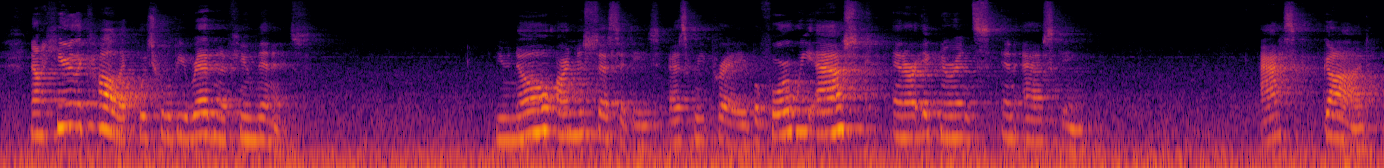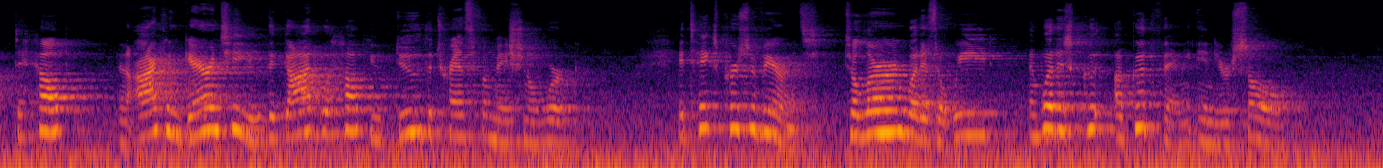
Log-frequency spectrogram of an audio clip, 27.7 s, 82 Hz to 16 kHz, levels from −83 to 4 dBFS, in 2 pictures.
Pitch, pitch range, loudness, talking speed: 235 Hz, 210-260 Hz, -25 LUFS, 140 wpm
